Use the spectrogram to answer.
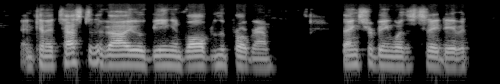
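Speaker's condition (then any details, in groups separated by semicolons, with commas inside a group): No condition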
